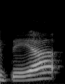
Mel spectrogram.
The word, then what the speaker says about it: Bea: than I am yeah my my mom calls me when I've done something really really bad um German call me be but actually I prefer be because you it's shorter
